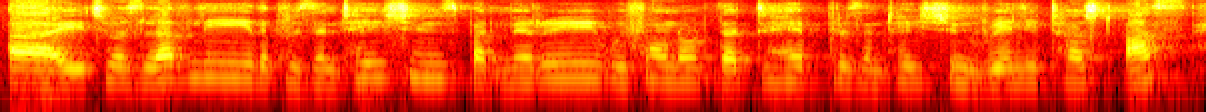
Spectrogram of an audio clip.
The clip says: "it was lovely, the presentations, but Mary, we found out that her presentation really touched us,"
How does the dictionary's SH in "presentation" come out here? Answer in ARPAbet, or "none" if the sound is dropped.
SH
